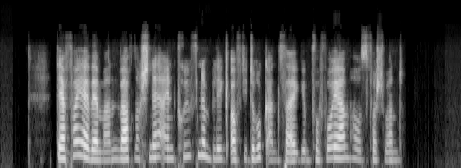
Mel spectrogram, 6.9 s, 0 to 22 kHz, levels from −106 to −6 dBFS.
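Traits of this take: chopped level 2.4 Hz, depth 60%, duty 60%; Opus

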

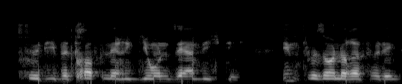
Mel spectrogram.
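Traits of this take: tremolo saw up 1.1 Hz, depth 65%; notches that jump at a steady rate 2.6 Hz 740–1500 Hz

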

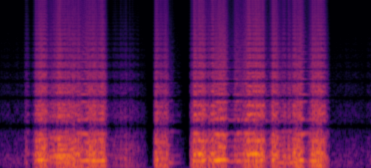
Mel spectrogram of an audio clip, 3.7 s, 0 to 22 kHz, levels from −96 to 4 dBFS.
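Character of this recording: a buzz of ramps at a fixed pitch in blocks of 64 samples; phasing stages 2, 0.55 Hz, lowest notch 700–1400 Hz; aliases and images of a low sample rate 1000 Hz, jitter 0%; a shimmering, thickened sound

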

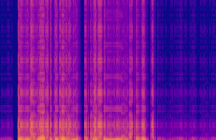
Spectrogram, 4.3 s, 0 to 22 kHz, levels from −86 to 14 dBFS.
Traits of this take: a buzz of ramps at a fixed pitch in blocks of 16 samples; phasing stages 12, 2.6 Hz, lowest notch 490–1800 Hz; aliases and images of a low sample rate 5000 Hz, jitter 0%; noise-modulated level

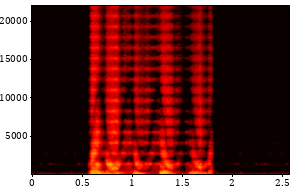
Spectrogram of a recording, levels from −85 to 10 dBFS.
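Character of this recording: a buzz of ramps at a fixed pitch in blocks of 32 samples; phasing stages 4, 3.4 Hz, lowest notch 350–2200 Hz; tremolo saw up 4.3 Hz, depth 40%; a shimmering, thickened sound

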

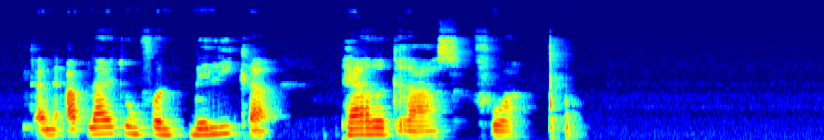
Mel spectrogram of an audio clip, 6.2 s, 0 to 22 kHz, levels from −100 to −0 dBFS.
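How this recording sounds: noise floor -80 dBFS; spectral tilt -5.5 dB/oct

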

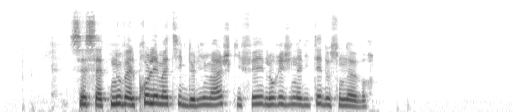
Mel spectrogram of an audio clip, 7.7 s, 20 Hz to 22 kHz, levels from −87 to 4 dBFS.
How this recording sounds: noise floor -83 dBFS; spectral tilt -5.0 dB/oct

